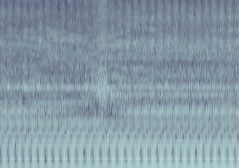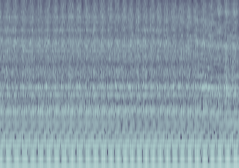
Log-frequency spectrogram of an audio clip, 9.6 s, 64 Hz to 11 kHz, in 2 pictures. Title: 1998 z24 cavalier rod knock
